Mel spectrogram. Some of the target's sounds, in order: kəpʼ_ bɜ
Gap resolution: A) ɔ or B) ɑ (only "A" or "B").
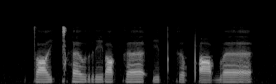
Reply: B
